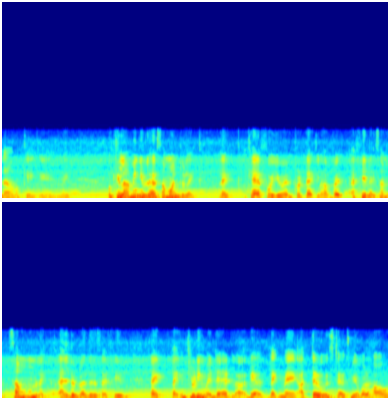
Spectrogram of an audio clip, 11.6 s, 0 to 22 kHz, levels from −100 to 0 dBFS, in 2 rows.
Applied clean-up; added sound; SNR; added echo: none; Brass instrument; 13 dB; none.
